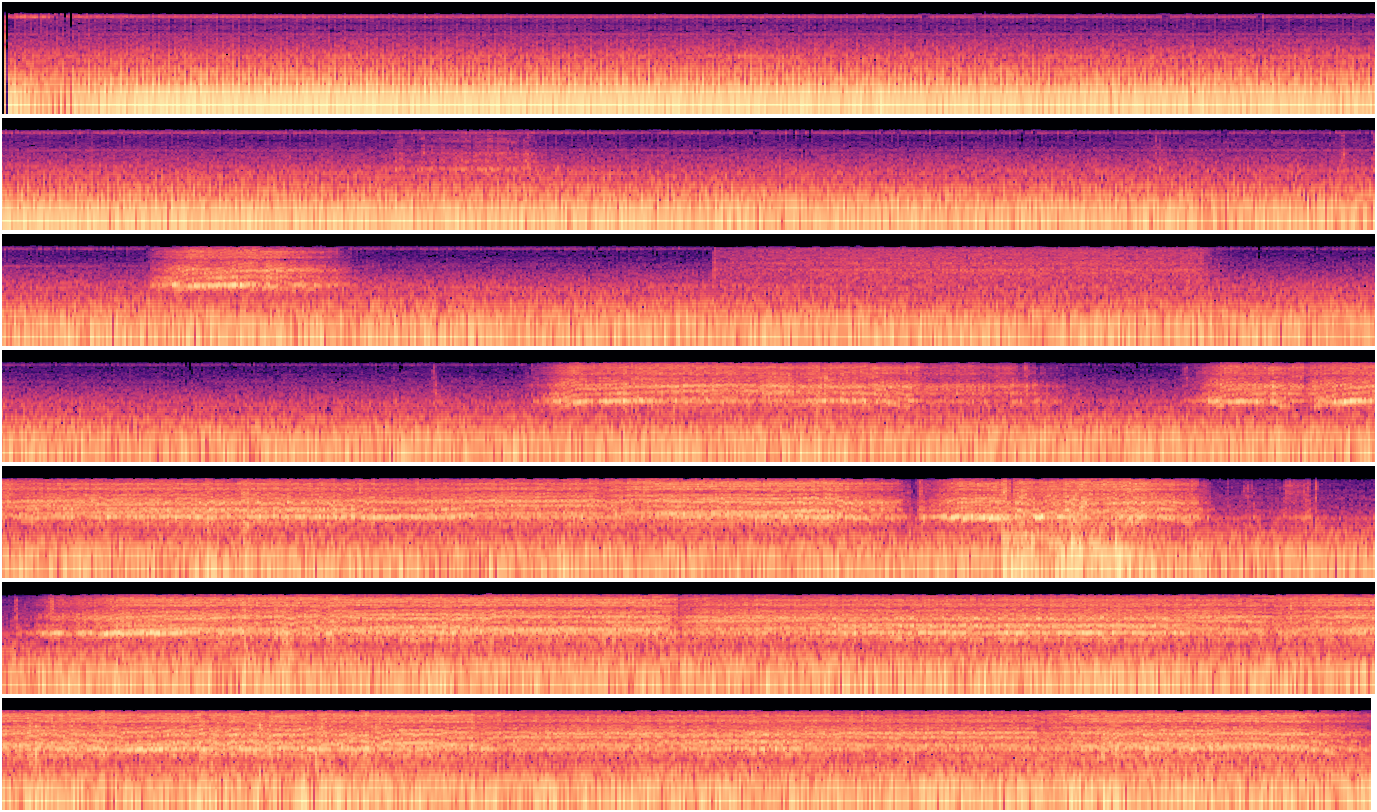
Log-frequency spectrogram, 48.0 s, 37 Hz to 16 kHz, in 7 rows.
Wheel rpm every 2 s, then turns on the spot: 0, 0, 0, 0, 10, 0, 0, 30, 0, 0, 0, 40, 110, 80, 150, 130, 80, 100, 160, 160, 160, 160, 160, 140.
none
